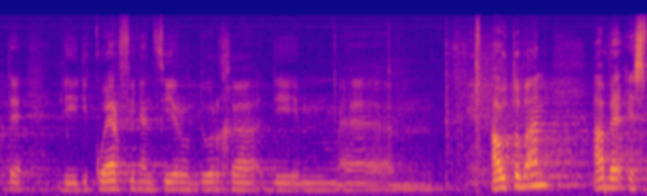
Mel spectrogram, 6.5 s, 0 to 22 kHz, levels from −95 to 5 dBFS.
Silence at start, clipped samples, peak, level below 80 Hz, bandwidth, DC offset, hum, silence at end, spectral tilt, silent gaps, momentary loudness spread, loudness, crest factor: 0 s; under 0.1%; -6 dBFS; -66 dBFS; 16 kHz; under 0.1%; none; 0 s; -3 dB/octave; none; 20 LU; -27 LUFS; 22 dB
